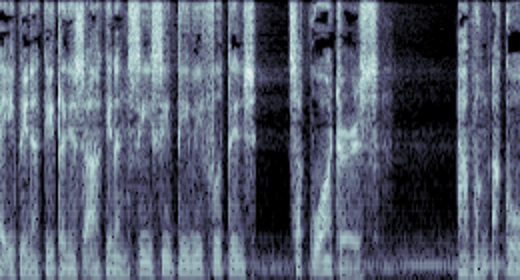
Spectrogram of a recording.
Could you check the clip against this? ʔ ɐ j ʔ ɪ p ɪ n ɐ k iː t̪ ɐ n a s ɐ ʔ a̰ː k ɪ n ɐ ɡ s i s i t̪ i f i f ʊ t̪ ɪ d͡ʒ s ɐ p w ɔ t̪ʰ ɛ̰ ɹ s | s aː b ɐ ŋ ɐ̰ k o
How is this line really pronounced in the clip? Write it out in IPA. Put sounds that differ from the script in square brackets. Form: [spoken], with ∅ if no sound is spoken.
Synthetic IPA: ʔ ɐ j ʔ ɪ p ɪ n ɐ k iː t̪ ɐ [ɲ] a s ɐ ʔ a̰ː k ɪ n ɐ [ŋ] s i s i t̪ i [v] i f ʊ t̪ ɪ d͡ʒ s ɐ [k] w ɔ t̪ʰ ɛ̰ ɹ s | [h] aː b ɐ ŋ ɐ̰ k o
